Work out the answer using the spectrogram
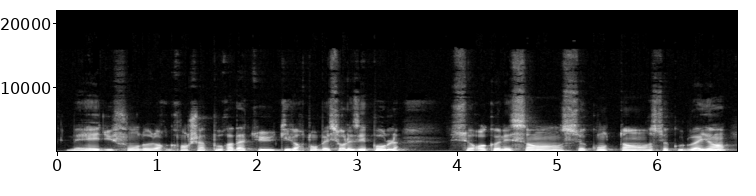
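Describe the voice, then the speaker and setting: A man with a fairly low voice narrates a classic novel in a measured, expressive audiobook reading. He takes his time, lifting his voice for quoted speech. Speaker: audiobook reader.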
